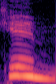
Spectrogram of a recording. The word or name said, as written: Ken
